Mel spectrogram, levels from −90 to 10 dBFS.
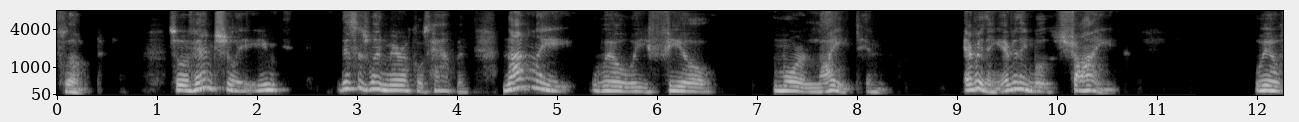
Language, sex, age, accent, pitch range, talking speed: English, male, 60-79, American, 120-165 Hz, 105 wpm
